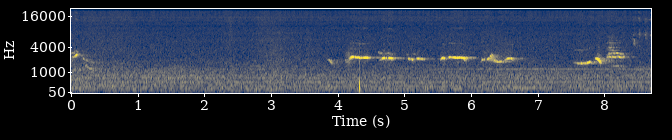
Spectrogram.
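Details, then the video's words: Bird singing in February: after four quiet seconds, a run of short, clear whistled notes wavers and dips for about two seconds, then a brief higher twittering phrase comes near the end, faint and fairly distant over a low steady hum. "Vogel singt."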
